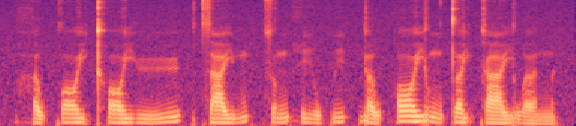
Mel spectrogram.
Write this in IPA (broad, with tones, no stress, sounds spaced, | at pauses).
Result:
h ɐ˨˩ w k ɔː˨ j kʰ ɔː˨ j yː˨˥ | t͡s aː˨ j m ʊ˥ k̚ s ʊ˨˥ ŋ h iː˨˩ w p iː˧ k̚ j ɐ˨˩ w h ɔː˥ j ʊ˨ ŋ t̪ ɐ˥ j k aː˧ j w ɐ˨ n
